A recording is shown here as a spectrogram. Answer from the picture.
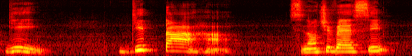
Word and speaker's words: guitarra: Guitarra. Se não tivesse o U aqui, ia ficar o quê? Guitarra. Mas como tem U, é guitarra. Mas também não pronunciamos a vogal U.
